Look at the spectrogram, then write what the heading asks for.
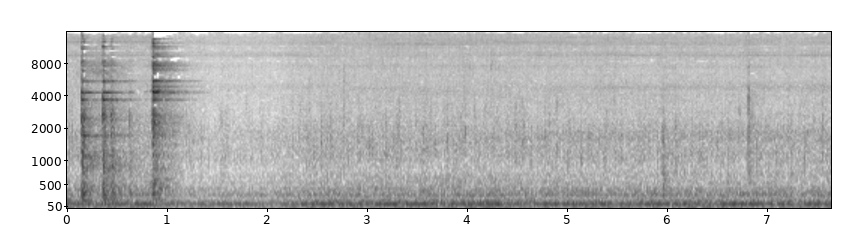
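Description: Mussel broth simmering in a pan with lettuce, a steady soft bubbling over a constant low hum. A few sharp clinks come within the first second.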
